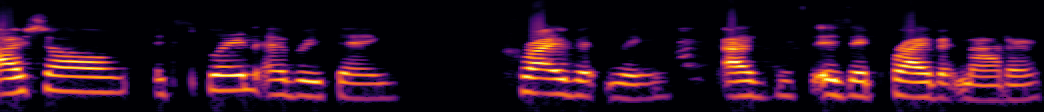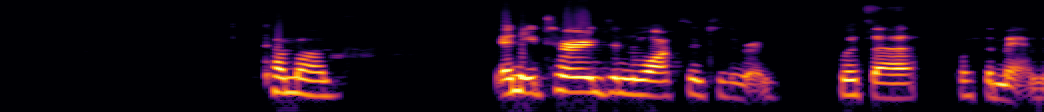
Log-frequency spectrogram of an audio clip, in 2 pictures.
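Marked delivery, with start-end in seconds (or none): 0.0-7.0 lofty, regal, stately elven-lord voice. Voicing a regal elf who curls his lip at the group: regal elf voice. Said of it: "It's a very regal elf man".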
